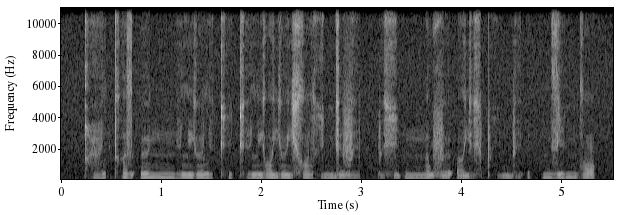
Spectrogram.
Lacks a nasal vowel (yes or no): yes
